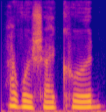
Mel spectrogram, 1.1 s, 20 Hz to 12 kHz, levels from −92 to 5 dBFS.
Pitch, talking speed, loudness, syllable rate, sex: 175 Hz, 225 wpm, -15 LUFS, 4.5 syllables/s, female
